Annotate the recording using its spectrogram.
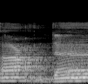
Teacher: عین ساکن وسط حلق سے ادا ہوگا اور اس پہ اظہار ہوگا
